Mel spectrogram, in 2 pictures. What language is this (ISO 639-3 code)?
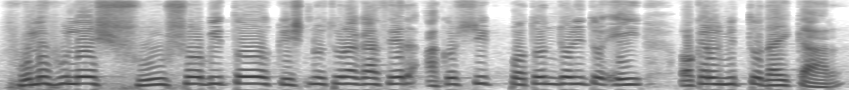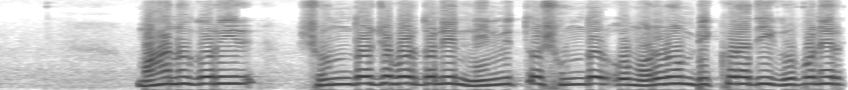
ben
